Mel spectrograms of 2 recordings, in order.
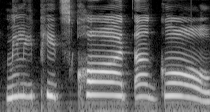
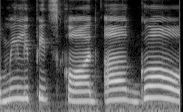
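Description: First: Excited announcement. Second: Said in the usual way. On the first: A narrator's reading. Storyteller announces the goal.

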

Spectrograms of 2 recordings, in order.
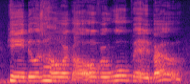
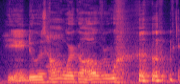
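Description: First: Higher, incredulous mocking echo of the phrase; mocking repeat. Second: Said in the usual way. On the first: Real, not acted. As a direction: say it back as if it's ridiculous.

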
